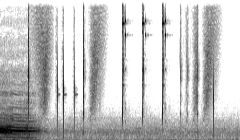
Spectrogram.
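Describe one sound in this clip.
Menu clicks tick in quick succession.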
